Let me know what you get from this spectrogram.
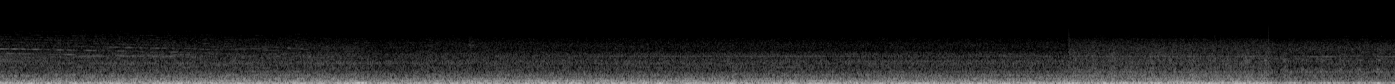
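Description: Siemens Vectron electric locomotive running slowly with its freight train: a steady low rumble, with a faint electric whine falling in pitch and fading over the first couple of seconds. Two sharp clicks come near the end.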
